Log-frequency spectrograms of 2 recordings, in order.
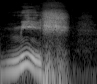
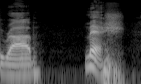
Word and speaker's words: Mish: We were calling him Mish, and I read in the book that his name rhymes with Wish. So sorry, Rob, it's actually Rob Mish.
